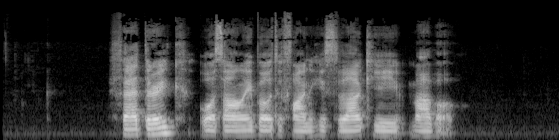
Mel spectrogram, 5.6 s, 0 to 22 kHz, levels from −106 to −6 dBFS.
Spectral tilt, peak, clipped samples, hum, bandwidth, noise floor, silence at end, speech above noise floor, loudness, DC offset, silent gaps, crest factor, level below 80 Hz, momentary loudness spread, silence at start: -4 dB/octave; -10 dBFS; under 0.1%; none; 15.5 kHz; -81 dBFS; 1.1 s; 52 dB; -29 LUFS; under 0.1%; none; 22 dB; -72 dBFS; 8 LU; 1.1 s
